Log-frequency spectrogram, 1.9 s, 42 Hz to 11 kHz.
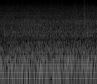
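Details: Trane Oxbox heat pump with a furnace, during checkout with the zone board (outdoor sensor 69°F, supply plenum 72°F): smooth, even low rumble with no knocks, rattles or squeal. The blower is running normally.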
